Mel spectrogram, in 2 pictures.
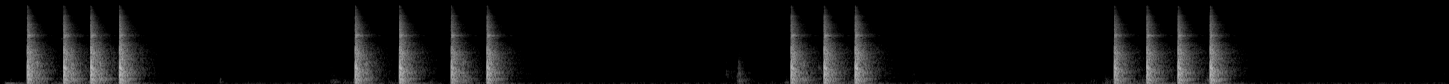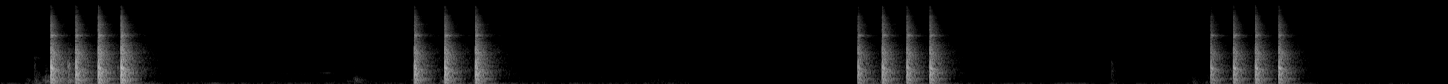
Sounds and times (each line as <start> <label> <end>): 0.2 knocks with brass knocker on wooden front door 1.6
3.5 knocks with brass knocker on wooden front door 5.2
7.4 knocks with brass knocker on wooden front door 8.9
11.1 knocks with brass knocker on wooden front door 12.5
14.8 knocks with brass knocker on wooden front door 16.1
18.6 knocks with brass knocker on wooden front door 19.6
23.0 knocks with brass knocker on wooden front door 24.2
26.5 knocks with brass knocker on wooden front door 27.7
